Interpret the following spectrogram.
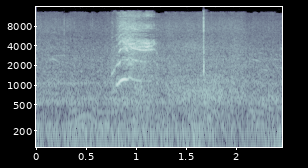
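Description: A killer whale's single short, high call that rises and falls, about a second in, over steady wind and water noise, with a brief click shortly after.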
